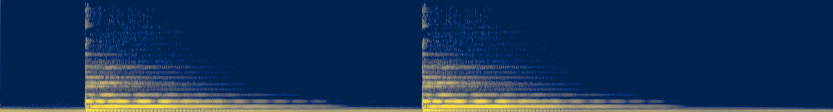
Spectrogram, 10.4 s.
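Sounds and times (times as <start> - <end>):
pentatonic bell melody: 1.1 - 4.2, 5.3 - 8.4.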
